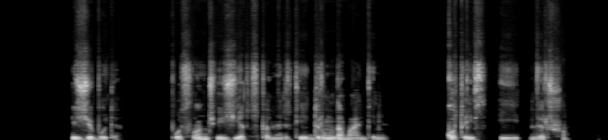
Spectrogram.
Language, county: Lithuanian, Vilnius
